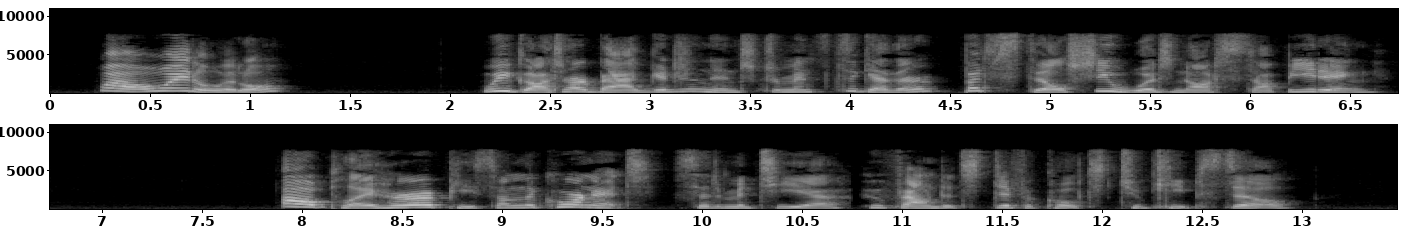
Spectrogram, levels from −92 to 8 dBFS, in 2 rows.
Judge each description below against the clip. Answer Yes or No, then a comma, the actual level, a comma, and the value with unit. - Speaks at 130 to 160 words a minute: Yes, average, 155 wpm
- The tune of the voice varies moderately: No, wide, 7.4 semitones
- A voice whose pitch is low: No, high, 225 Hz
